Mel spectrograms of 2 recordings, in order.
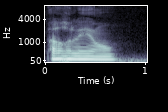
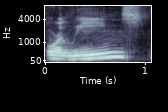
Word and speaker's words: Orléans: Wait, you're telling me it's not pronounced Orleans? I mean, you could pronounce it Orleans. There's no right way to pronounce it. Depends on if you're from Louisiana or not, I guess.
